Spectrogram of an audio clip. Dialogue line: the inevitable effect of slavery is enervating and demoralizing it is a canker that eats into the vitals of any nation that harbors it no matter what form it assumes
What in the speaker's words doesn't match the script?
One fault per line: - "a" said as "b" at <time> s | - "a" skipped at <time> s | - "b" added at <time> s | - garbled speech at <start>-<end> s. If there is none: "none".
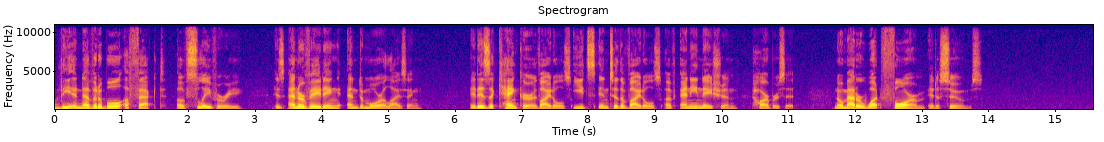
- "that" said as "vitals" at 7.2 s
- "that" skipped at 10.3 s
